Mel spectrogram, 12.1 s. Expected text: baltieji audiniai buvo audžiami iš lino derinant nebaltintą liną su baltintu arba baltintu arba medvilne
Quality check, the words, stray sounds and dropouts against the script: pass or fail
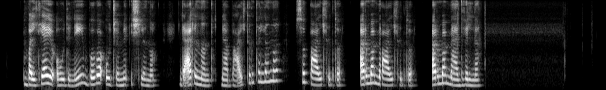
pass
